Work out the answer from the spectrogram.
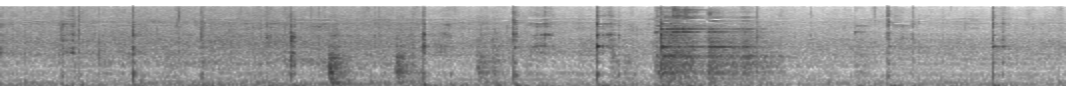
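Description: Chicken pieces, green peppers and onion sizzling in a hot wok while a thick cheese sauce is scraped onto them from a glass bowl with a metal spoon, which clicks against the bowl and pan. A louder hiss comes a little over three seconds in.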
